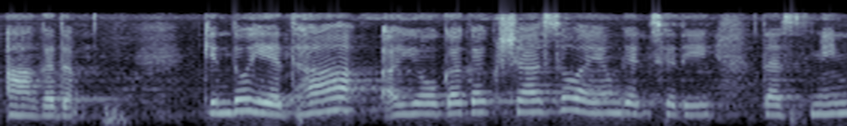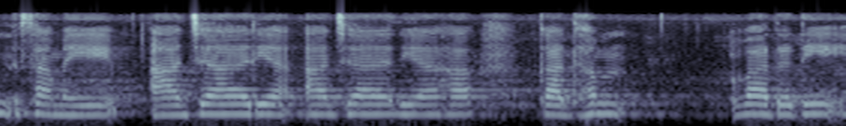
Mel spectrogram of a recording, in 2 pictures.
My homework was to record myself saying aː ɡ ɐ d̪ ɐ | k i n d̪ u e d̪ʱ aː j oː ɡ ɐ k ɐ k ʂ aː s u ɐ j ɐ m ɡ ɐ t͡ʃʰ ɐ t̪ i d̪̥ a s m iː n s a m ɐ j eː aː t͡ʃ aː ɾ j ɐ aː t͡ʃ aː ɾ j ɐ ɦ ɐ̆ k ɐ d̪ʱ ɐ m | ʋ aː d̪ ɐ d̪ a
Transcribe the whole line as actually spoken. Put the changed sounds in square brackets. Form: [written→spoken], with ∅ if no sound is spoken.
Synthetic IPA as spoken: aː ɡ ɐ d̪ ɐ | k i n d̪ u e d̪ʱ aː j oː ɡ ɐ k ɐ k ʂ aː s u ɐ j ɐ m ɡ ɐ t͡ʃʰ ɐ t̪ i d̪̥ [a→ɐ] s m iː n s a m ɐ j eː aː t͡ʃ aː ɾ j ɐ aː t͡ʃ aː ɾ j ɐ ɦ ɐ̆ k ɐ d̪ʱ ɐ m | ʋ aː d̪ ɐ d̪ [a→i]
